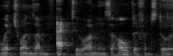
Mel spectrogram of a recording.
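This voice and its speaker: Soft-spoken and at a fairly low pitch, a man talks at a very fast pace. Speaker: professional wrestler. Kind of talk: casual chat.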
